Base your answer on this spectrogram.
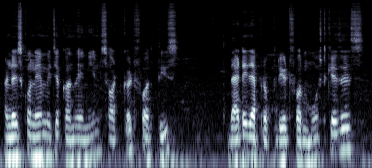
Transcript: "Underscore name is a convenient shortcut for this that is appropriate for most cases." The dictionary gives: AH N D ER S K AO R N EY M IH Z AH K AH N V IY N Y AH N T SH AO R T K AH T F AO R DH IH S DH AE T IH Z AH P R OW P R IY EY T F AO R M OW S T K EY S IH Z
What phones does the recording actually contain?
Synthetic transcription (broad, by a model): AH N D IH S K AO N EY M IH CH AH K AH N V IY N Y AH N T S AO T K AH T F AO R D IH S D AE T IH Z AH P R OW P R IY EY T F AO R M OW S T K EY S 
